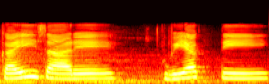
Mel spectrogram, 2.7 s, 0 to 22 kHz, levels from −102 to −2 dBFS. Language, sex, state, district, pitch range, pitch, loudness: Hindi, female, Madhya Pradesh, Bhopal, 200-220 Hz, 205 Hz, -12 LUFS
